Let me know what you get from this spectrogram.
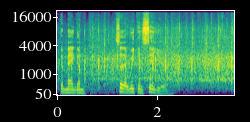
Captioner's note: audience applauding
